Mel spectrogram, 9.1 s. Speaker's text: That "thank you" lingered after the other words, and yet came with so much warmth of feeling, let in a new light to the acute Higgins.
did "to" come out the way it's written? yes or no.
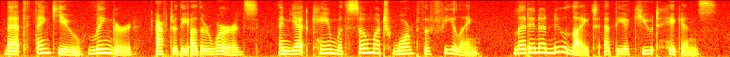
no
